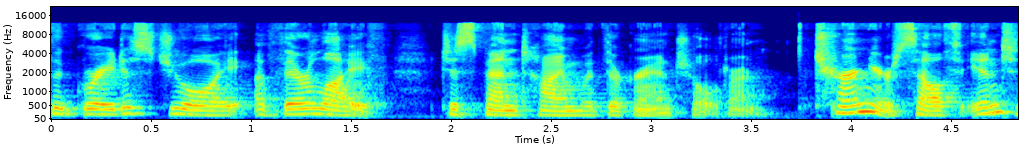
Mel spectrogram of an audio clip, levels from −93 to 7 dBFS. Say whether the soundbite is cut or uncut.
cut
